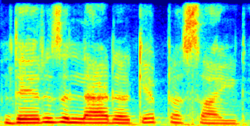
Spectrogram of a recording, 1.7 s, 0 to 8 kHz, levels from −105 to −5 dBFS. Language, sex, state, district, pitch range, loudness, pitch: English, female, Karnataka, Bangalore, 210-245 Hz, -15 LUFS, 230 Hz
